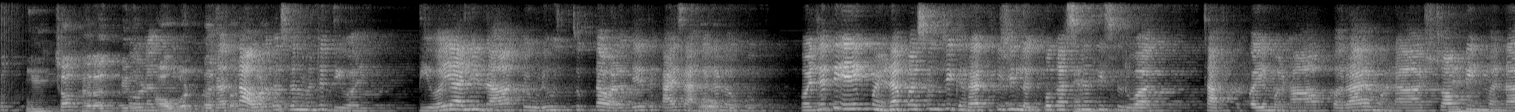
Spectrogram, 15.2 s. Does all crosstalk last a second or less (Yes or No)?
No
